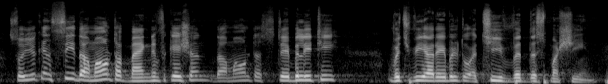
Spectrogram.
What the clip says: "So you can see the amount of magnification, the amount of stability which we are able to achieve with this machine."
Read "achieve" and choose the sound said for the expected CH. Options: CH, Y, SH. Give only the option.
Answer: CH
